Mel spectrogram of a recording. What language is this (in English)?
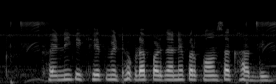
Magahi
